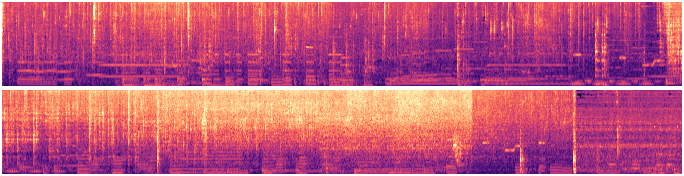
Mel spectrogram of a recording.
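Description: Hot oil sizzling in a frying pan as food fries: eggs first, then a longganisa sausage. The sizzle gets louder about halfway in and drops back a few seconds before the end, with soft background music throughout.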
